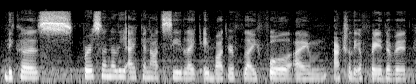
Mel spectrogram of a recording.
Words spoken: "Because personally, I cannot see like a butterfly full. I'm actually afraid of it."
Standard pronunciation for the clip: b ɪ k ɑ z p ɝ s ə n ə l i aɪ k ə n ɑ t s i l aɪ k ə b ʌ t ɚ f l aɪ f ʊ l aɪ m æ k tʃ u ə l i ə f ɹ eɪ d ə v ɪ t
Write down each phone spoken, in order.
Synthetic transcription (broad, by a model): b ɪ k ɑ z p ɝ s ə n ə l i aɪ k ə n ɑ t s i l aɪ k ə b ʌ t ɚ f l aɪ f ʊ l aɪ m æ k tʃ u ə l i ə f ɹ eɪ d ə v ɪ t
